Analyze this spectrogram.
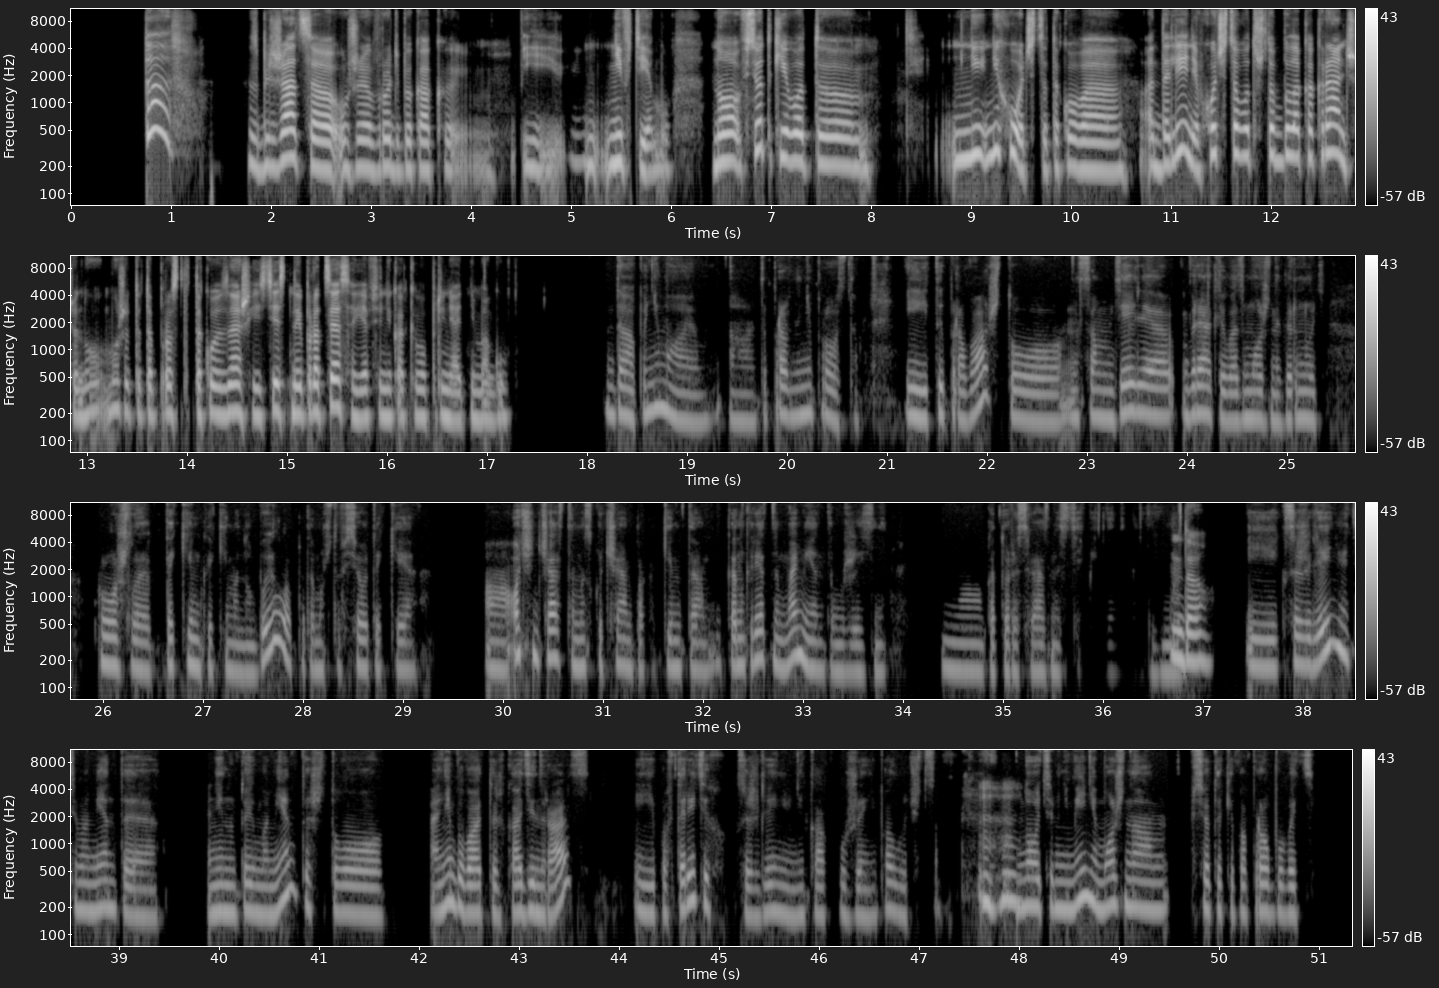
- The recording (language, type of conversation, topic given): Russian, advice, Почему мой друг отдалился от меня и как нам в этом разобраться?
- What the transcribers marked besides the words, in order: tapping; other background noise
